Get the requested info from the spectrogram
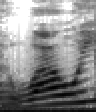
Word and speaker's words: Wawwe: Eu estou falando certo? É Huawei? Tá sim. – Tá ok, tá, sim. até então W-A-W-W-E.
